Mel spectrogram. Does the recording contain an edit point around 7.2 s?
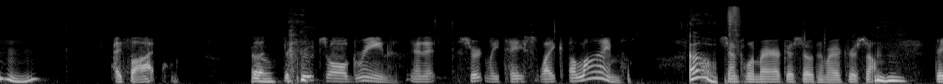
yes; 1 cut; at 7.2 s

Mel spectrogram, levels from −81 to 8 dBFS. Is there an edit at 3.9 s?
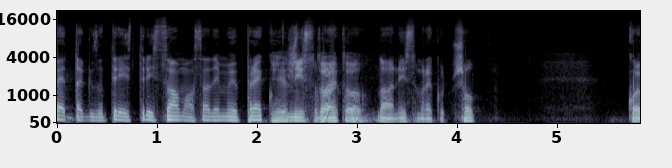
yes; 2 cuts; at 2.1 s, 3.9 s

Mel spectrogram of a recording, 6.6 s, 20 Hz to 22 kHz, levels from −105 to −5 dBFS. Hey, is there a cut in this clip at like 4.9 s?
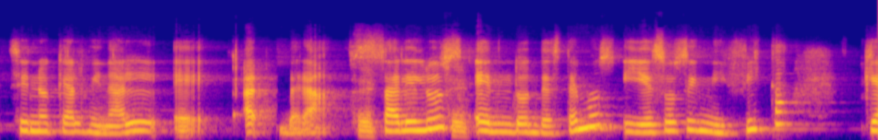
no; 1 cut; at 2.1 s

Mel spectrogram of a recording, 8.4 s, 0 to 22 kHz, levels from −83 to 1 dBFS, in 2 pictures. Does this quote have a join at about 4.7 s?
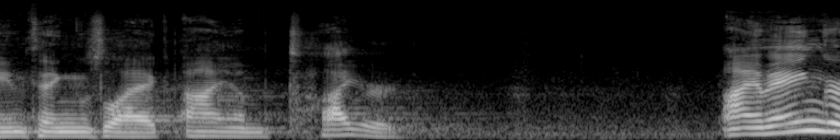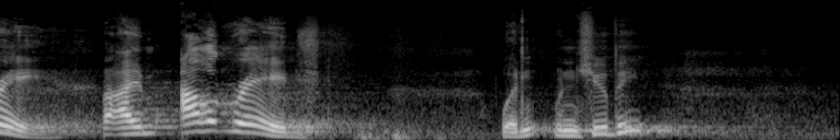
yes; 1 cut; at 4.7 s

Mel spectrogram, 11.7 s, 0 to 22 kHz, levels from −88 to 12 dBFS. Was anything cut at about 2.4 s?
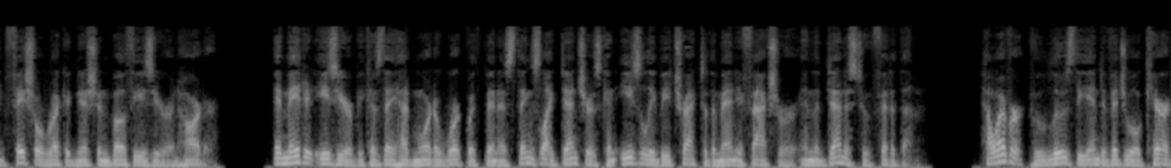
no; 1 cut; at 10.3 s

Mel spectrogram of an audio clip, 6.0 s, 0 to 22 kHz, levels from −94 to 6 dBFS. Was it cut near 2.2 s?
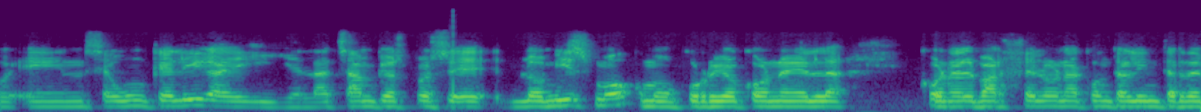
no; 0 cuts

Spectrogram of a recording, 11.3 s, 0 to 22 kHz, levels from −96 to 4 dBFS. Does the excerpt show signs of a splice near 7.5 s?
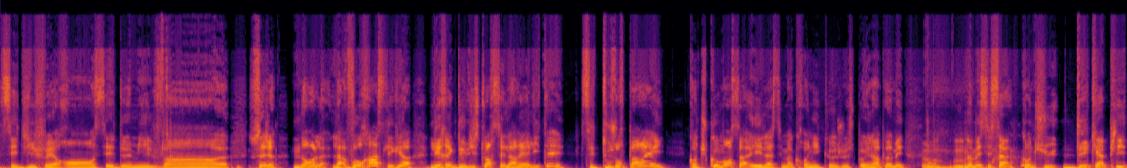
no; 2 cuts; at 5.8 s, 9.2 s

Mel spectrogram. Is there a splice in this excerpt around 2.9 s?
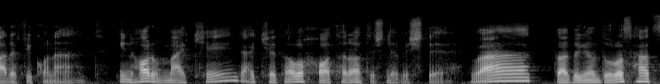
no; 2 cuts; at 1.1 s, 4.6 s

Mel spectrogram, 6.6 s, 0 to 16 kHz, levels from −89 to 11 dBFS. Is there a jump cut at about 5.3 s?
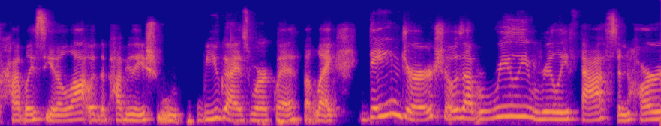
yes; 1 cut; at 5.3 s

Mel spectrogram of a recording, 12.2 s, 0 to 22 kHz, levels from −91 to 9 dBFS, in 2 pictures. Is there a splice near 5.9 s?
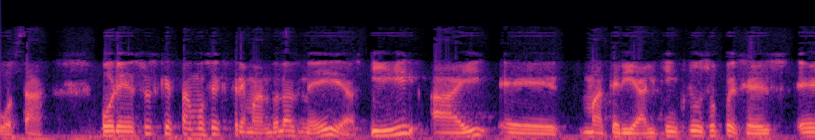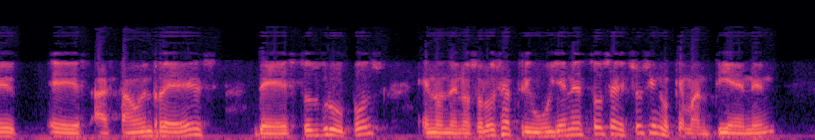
no; 1 cut; at 2.7 s

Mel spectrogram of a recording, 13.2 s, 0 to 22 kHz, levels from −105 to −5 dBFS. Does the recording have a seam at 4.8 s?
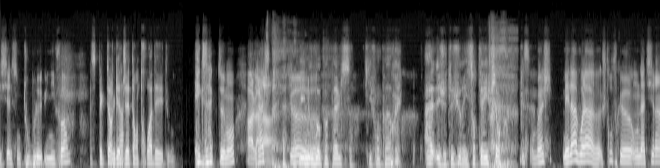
no; 2 cuts; at 8.4 s, 10.3 s

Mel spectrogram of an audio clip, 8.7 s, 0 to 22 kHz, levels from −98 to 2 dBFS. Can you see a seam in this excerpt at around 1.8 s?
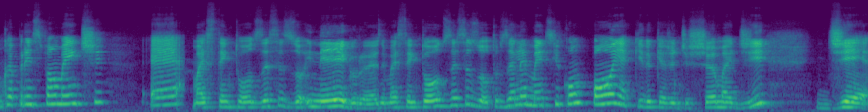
yes; 2 cuts; at 1.8 s, 3.8 s

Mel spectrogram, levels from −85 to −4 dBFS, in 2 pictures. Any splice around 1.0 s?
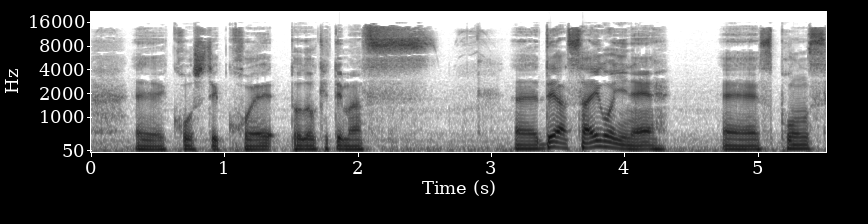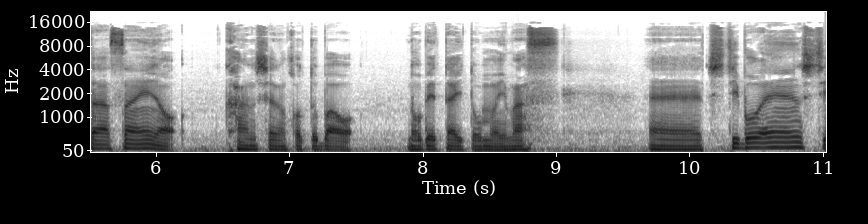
no; 2 cuts; at 3.1 s, 10.1 s

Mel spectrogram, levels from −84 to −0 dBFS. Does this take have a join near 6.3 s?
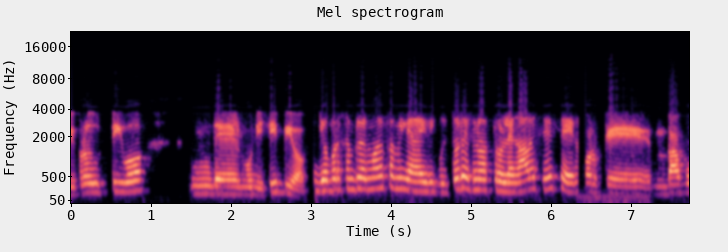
yes; 2 cuts; at 5.0 s, 6.3 s

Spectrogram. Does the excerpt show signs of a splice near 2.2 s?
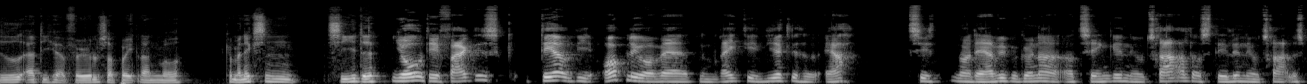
no; 1 cut; at 4.2 s

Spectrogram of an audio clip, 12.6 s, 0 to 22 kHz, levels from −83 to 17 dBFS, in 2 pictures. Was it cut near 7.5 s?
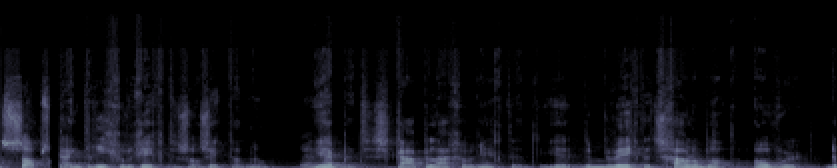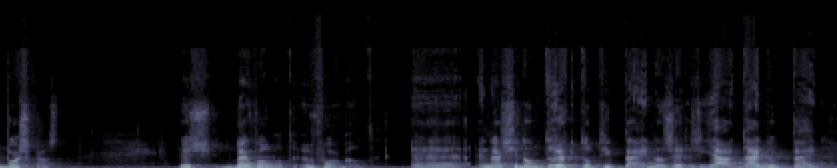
yes; 2 cuts; at 7.5 s, 9.8 s

